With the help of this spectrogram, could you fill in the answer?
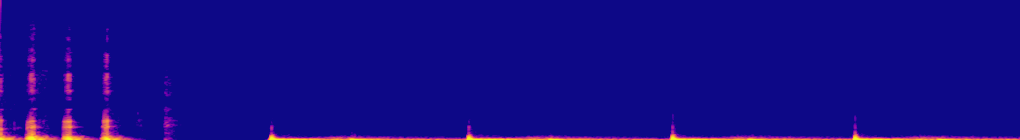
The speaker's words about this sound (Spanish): Pero el corazón siguió latiendo, con un sonido ahogado. Claro que no me preocupaba, pues nadie podía escucharlo a través de las paredes. Cesó por fin de latir.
